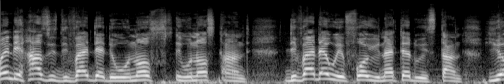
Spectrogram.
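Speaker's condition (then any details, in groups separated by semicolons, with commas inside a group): No condition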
